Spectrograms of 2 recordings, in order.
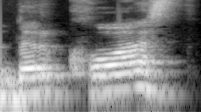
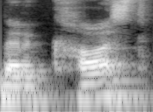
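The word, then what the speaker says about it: درخواست: ये लिखे तो वाव के साथ, वाव मादूला है यहाँ पे, यानी कि जिसे हमें साइलेंट रखना पड़ता है। तो दरख्वास्त नहीं पढ़ेंगे, इसे हम दरखास्त पढ़ेंगे।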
